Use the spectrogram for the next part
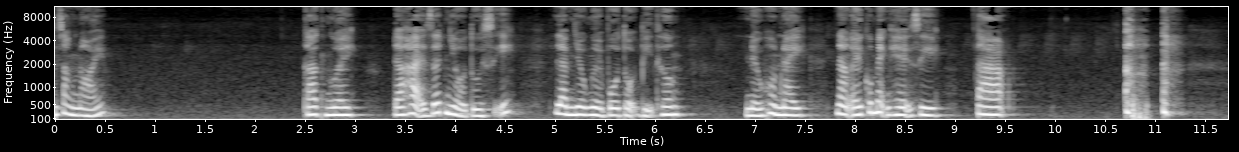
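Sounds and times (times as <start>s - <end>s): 
speech: 0.0s - 0.6s, 2.5s - 9.6s
badly injured woman coughing wetly, choking on blood: 10.7s - 11.4s.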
